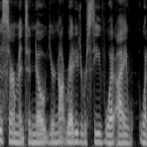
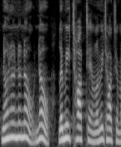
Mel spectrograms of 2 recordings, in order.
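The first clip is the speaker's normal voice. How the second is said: higher, louder rush of no, no, no; urgent pleading; 5 semitones higher, 5 dB louder, faster than usual. Retold or imitated. Nikki begging her mother to wait, urgent higher and louder pleading. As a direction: plead to be allowed to fix it.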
